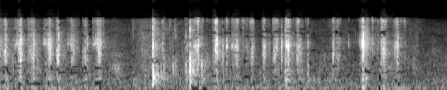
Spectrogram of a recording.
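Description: Stone abrader scraped quickly back and forth along the edge of a flint Clovis point in many short, sharp strokes, grinding the platform before the point is fluted. The scraping stops suddenly at the end.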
